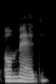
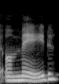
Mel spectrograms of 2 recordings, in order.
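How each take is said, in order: First: Omed ending in med with a short eh. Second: Omeid ending like English made; wrong long A. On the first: Teacher giving the correct form, short E. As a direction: say omed with no ay glide. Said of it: "say omed". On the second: Teacher showing what not to say, long ay. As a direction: glide the vowel in omeid to ay. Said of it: "so don't say omeid". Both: Shown as a demonstration.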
